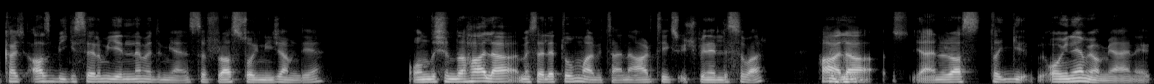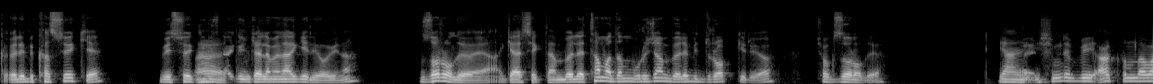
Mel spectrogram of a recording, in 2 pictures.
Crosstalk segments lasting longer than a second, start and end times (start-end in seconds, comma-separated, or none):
none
